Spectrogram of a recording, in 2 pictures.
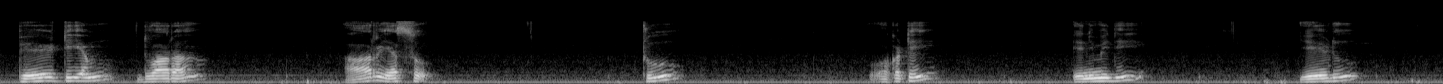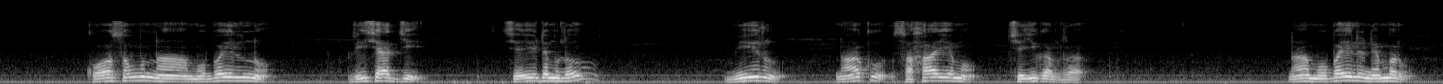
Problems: none marked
